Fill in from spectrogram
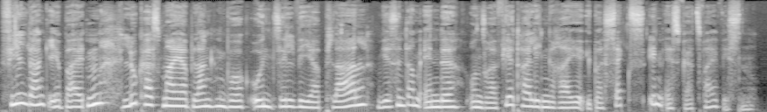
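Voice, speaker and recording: A woman hosting a radio discussion, moderating in a measured, conversational way. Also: mid-range voice, lively intonation, warm tone. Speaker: radio show host.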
